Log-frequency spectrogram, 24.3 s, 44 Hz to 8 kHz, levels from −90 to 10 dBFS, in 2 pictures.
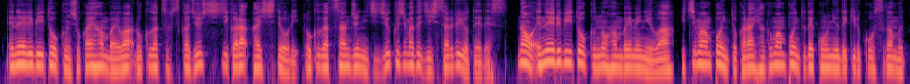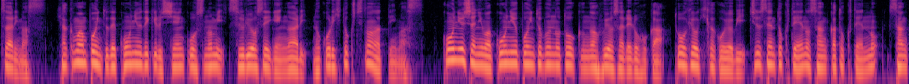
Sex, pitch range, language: male, 115-150 Hz, Japanese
